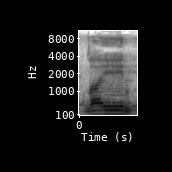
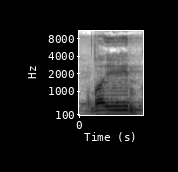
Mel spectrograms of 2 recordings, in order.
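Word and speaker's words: غ: 3 নম্বর মাখরাজ, হলকের শেষ হইতে গাইন খা। আমরা গলায় যেখানে কাটা বাজলে, কাশি আসলে খেকরানি দিয়ে গলায় খক দিয়ে থাকি, সেখান থেকে এই 2 হরফ উচ্চারণ, গাইন খা।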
